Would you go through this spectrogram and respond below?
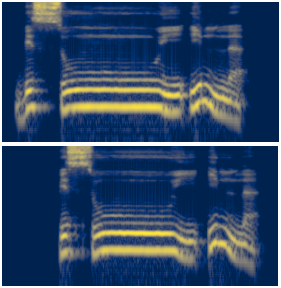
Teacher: adalah ee membaca dengan tashil ya dengan cara mentashhilkan Hamzah pertamanya kemudian huruf sebelum Hamzah ini yaitu huruf mad assu itu dibaca empat harakat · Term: 4 harokat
